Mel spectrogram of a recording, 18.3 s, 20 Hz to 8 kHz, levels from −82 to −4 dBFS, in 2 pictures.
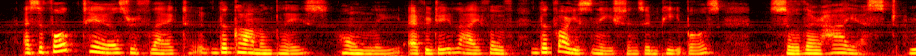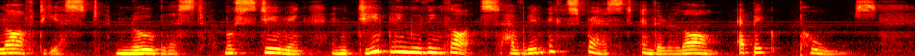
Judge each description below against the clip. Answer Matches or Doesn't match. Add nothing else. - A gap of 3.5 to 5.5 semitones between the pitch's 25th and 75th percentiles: Matches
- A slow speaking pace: Matches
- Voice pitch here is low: Doesn't match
